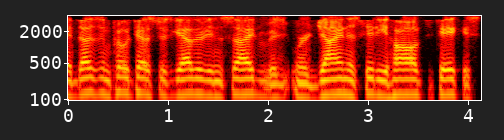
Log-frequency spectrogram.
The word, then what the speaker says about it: Regina: Face the backlash after certain slogans and phrases joking about Regina rhyming with vagina appeared on the agency's social media.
